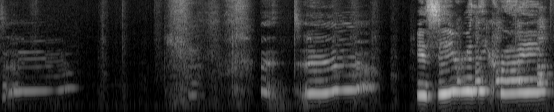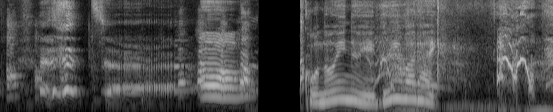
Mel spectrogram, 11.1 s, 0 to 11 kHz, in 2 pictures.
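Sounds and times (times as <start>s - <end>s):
man crying and sobbing: 0.0s - 0.9s, 1.6s - 8.2s.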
